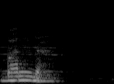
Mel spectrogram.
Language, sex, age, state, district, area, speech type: Hindi, female, 60+, Madhya Pradesh, Gwalior, urban, read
